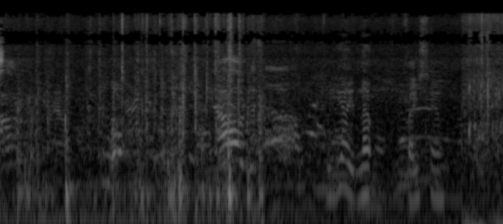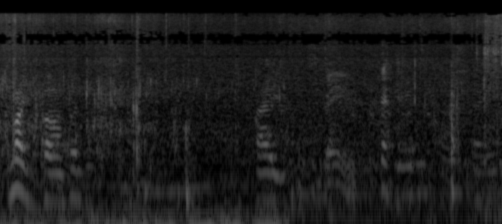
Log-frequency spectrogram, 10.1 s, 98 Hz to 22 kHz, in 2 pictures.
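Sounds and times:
people talking indistinctly: 0:00.0 - 0:10.0.

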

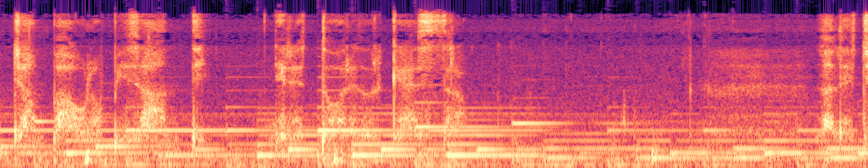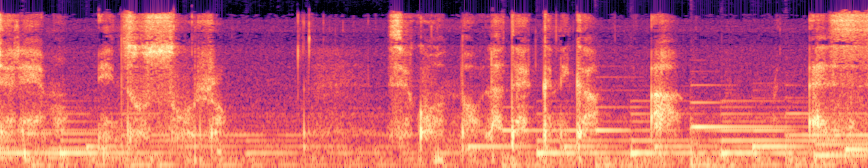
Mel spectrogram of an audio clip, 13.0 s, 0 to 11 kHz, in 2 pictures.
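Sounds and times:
slow background music: 0:00.0 - 0:13.0
person whispering: 0:00.1 - 0:03.6, 0:06.2 - 0:08.2, 0:09.4 - 0:11.7, 0:12.6 - 0:13.0.

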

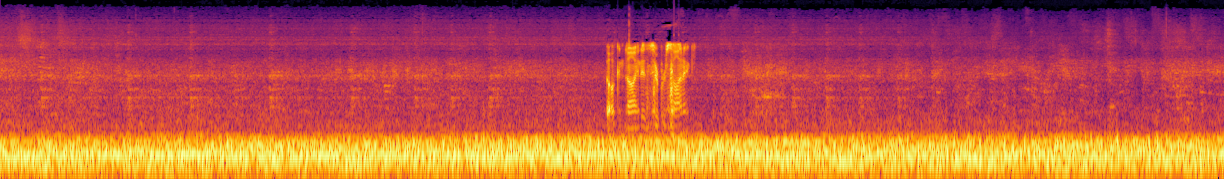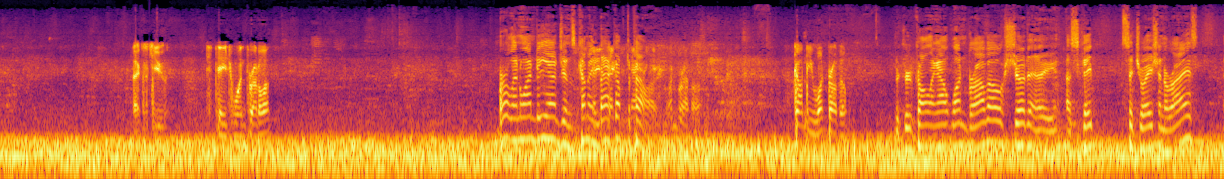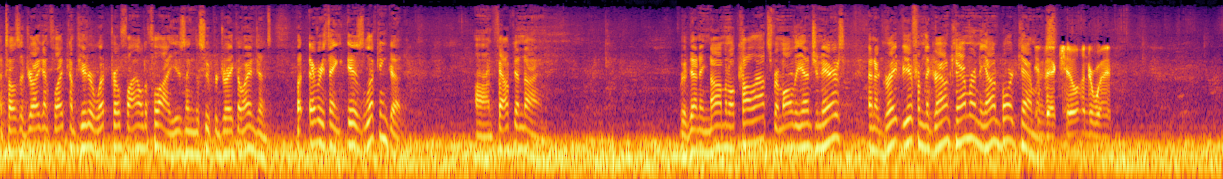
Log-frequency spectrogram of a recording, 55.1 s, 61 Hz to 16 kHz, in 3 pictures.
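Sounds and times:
rocket engines rumbling: 0:00.0 - 0:55.0.

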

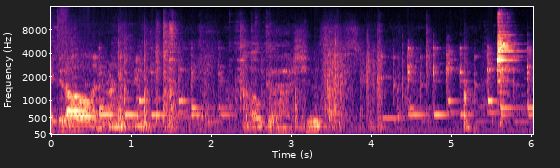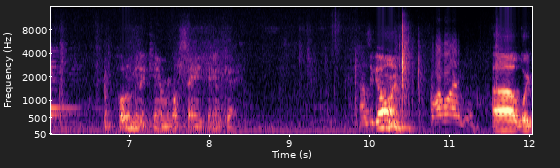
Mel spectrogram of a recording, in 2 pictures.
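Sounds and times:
marimba phone ringtone: 0:00.1 - 0:02.9, 0:04.1 - 0:06.5
clinking strike: 0:05.2 - 0:06.3.

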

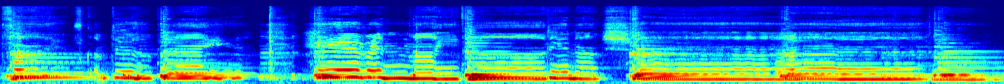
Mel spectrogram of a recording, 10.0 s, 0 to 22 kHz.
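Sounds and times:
ukulele chord: 0:00.0 - 0:10.0.

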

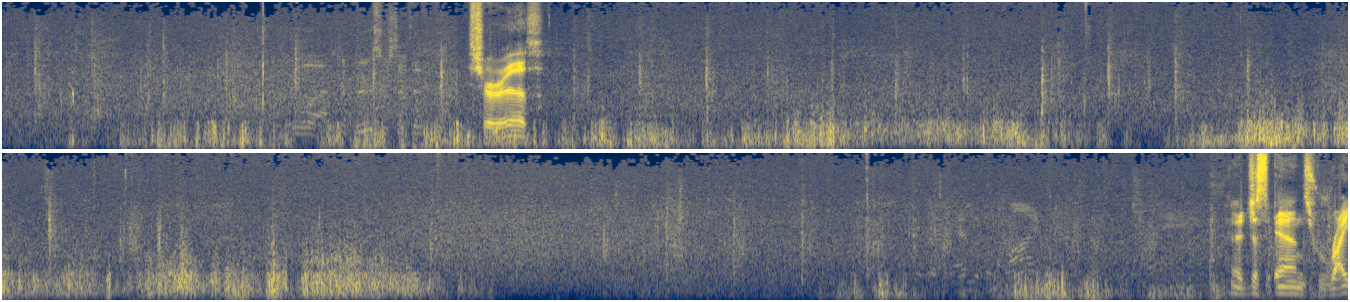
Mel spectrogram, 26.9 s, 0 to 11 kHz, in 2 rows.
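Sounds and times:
wind buffeting microphone: 0:00.0 - 0:26.9.

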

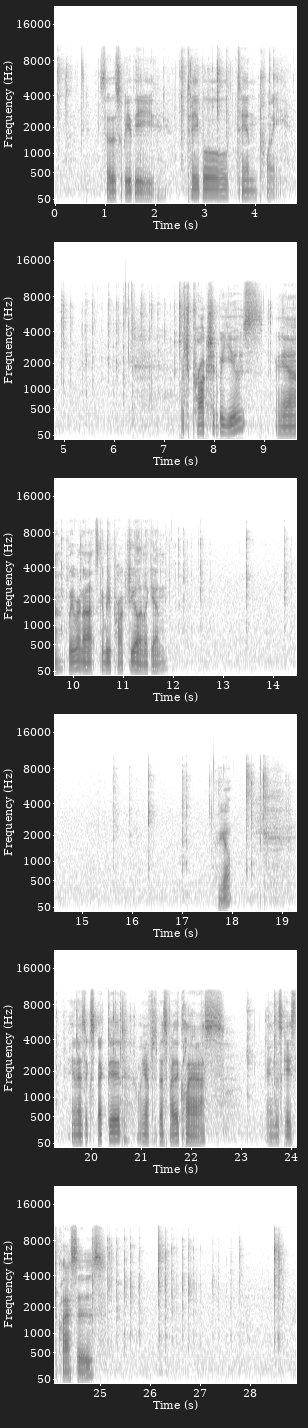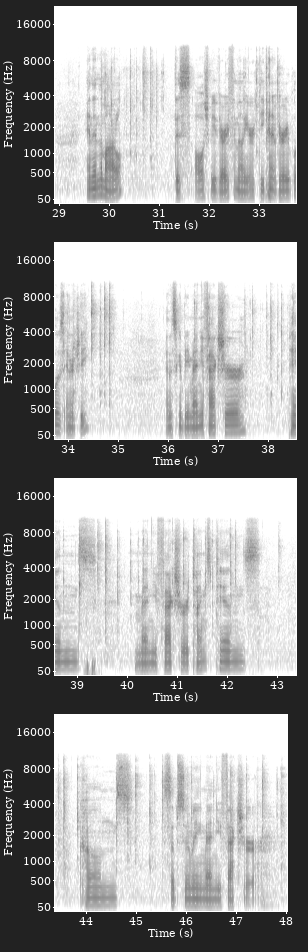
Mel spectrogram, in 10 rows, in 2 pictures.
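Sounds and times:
keyboard typing: 0:00.0 - 0:00.4, 0:02.1 - 0:07.6, 0:11.8 - 0:12.7, 0:15.2 - 0:17.2, 0:18.2 - 0:20.9, 0:24.8 - 0:28.7, 0:29.6 - 0:31.2, 0:32.9 - 0:35.0, 0:37.5 - 0:48.0.

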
